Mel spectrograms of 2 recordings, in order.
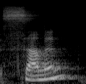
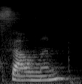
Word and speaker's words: salmon: letter L in them words like salmon not Selman half nut how would talk walk all of these words have a silent L in them which makes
